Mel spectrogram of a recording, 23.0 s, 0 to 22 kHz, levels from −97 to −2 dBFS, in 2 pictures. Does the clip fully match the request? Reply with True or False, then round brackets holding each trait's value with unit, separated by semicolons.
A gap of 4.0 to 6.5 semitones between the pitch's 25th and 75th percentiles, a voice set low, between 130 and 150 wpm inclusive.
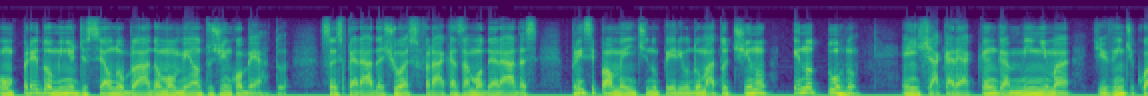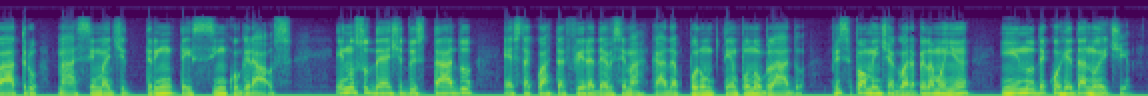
True (5.5 semitones; 110 Hz; 140 wpm)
